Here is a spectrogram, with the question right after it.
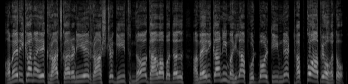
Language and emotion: Gujarati, angry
